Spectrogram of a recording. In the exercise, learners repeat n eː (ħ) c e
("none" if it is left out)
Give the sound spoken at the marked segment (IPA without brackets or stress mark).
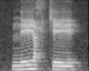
ħ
